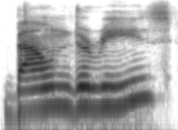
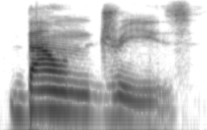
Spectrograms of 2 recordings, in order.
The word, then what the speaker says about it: boundaries: this this word okay this a doesn't make a sound so we don't say boundaries it's just boundaries okay sort of like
